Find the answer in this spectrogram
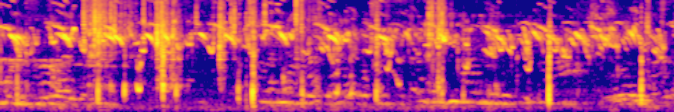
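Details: A brood of grey francolin chicks calling nonstop: bright, high, slurred peeps in quick irregular runs, about two a second, with frequent clicking and rustling knocks.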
